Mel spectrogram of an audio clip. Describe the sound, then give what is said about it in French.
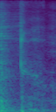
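A chair breaks with one brief, dull crack, then a faint knock follows as something falls. The sounds are short and fairly quiet, with no voices. “qu'est-ce qui est tombé Non, c'est la chaise qui a dû casser.”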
